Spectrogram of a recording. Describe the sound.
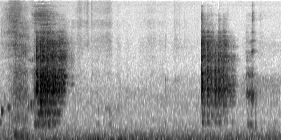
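Dice are rolled during a board game, giving two short rattling clatters a few seconds apart and a brief tap after the second, over a quiet background.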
